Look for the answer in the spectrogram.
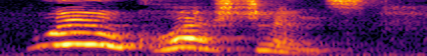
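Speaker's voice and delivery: high, loud whoop; excited cheer. Real, not acted. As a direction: cheer it like a party. Mock cheer about questions.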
